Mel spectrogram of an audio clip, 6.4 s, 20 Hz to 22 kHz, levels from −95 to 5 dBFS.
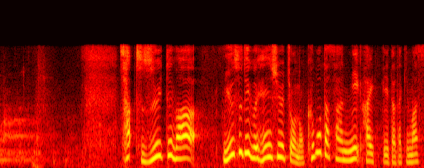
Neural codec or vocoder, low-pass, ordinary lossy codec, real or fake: codec, 16 kHz, 2 kbps, FunCodec, trained on Chinese and English, 25 frames a second; 7.2 kHz; none; fake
